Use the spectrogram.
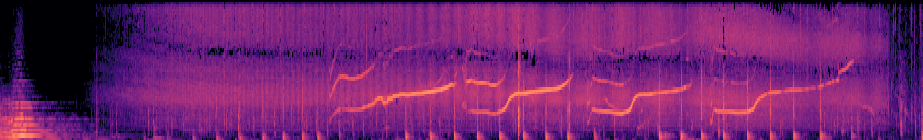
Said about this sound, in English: And finally, those noises you've just heard were made by bottlenose dolphins. They communicate with each other using a wide range of squeaks, chirps, screams, grunts, and whistles.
